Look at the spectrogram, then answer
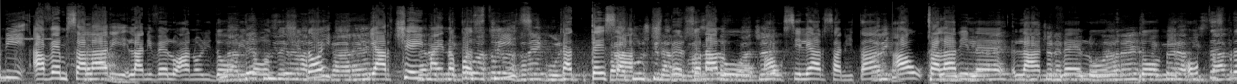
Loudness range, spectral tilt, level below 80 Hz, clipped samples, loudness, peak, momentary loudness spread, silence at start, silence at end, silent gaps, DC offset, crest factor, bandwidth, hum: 1 LU; -5 dB/octave; -46 dBFS; 0.2%; -11 LUFS; 0 dBFS; 4 LU; 0 s; 0 s; none; under 0.1%; 10 dB; 16.5 kHz; none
